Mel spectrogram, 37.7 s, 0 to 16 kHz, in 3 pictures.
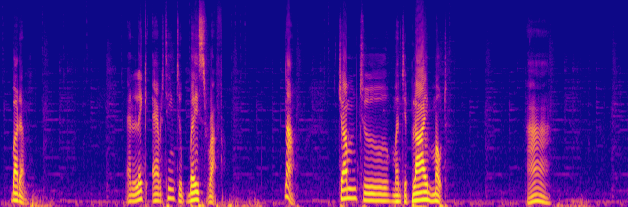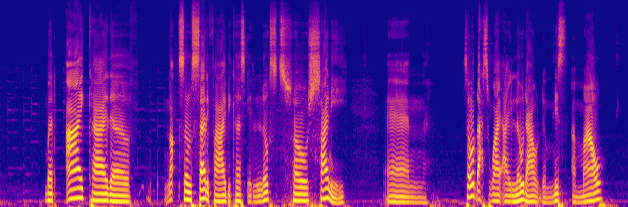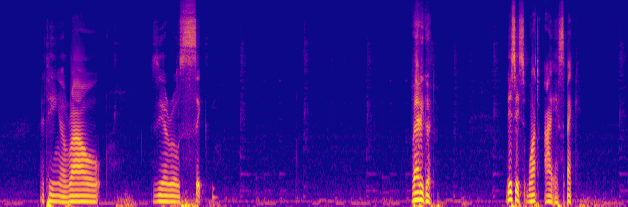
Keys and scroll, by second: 28.6 6, 28.9 Return.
